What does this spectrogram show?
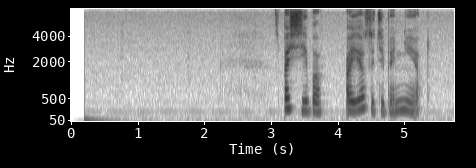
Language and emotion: Russian, sad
